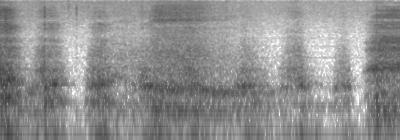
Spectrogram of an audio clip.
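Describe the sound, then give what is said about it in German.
A voice imitates straw bales or tumbleweed blowing across a quiet construction site behind the Hotel Astoria, with breathy, raspy rushing and rubbing noises, rising and falling in several uneven gusts, moderately loud. “Das sind so die Strohballen, die über die Baustelle fliegen. Strohballen rollt durchs Bild.”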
